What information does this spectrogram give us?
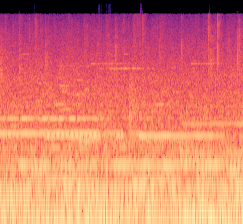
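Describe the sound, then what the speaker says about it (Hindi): Steady, moderate rain falls outside a poor family's home, a continuous even hiss of drops over sustained low musical tones, with no voices. "बारिश अब भी लगातार हो रही थी, लेकिन पहले जितनी तेज नहीं थी।"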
